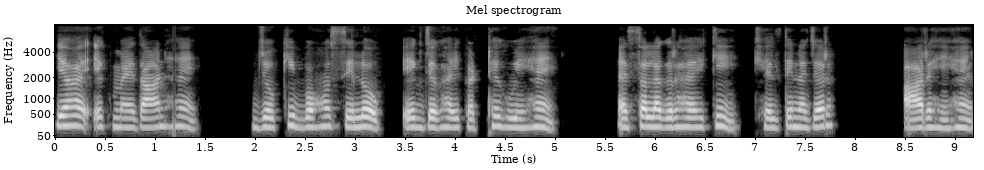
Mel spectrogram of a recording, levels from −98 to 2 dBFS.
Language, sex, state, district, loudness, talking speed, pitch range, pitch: Hindi, female, Chhattisgarh, Balrampur, -19 LUFS, 150 wpm, 195-220 Hz, 205 Hz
